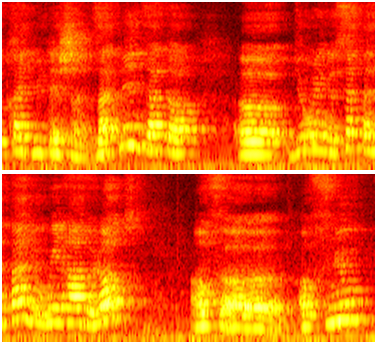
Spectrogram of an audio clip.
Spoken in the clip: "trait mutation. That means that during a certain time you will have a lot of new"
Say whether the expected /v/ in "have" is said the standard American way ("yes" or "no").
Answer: yes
